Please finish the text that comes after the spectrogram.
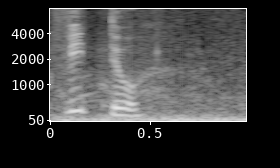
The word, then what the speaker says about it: vittu: Vittu, it's this V-I-T-T-U, vittu. If you say that on stage, vittu, perfect pronunciation. Vittu.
